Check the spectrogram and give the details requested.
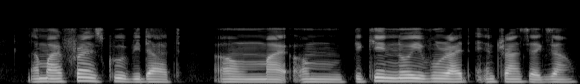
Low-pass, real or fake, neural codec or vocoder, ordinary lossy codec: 5.4 kHz; real; none; none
